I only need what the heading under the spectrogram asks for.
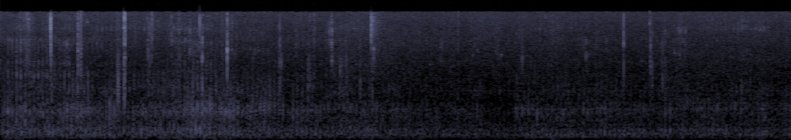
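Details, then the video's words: Cats purring en masse form a steady, throbbing low hum, pulsing a few times per second, with light scattered clicks in a quiet room. "Mass purring."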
